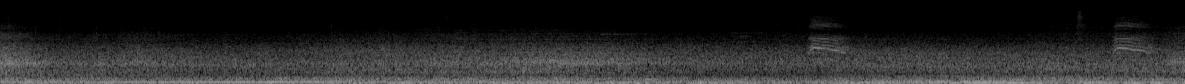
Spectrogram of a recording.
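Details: Black crows harassing a pigeon: after a long stretch of steady low droning noise, two harsh caws sound about three seconds apart near the end.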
